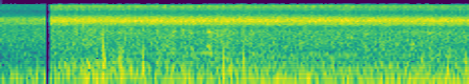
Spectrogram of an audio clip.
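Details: Near summer's end, cicadas including minmin and tsukutsukuboshi fill the woods around Kabusanji Temple in the mountains of Takatsuki City, Japan; after a brief cut, a loud continuous high shrilling drone dominates, with soft faint taps beneath.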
